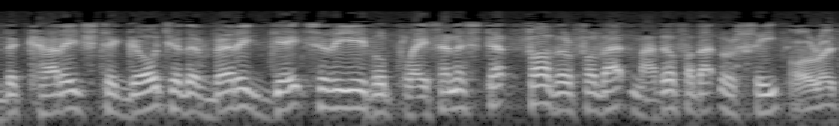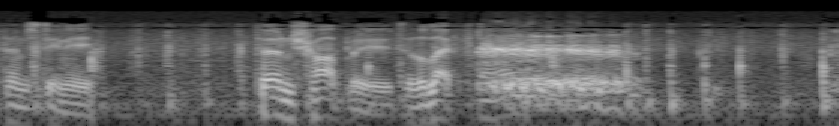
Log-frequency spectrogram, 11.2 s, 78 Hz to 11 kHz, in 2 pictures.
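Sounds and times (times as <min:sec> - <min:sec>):
speech: 0:00.0 - 0:06.4, 0:07.3 - 0:10.0
hooves clopping as a horse is ridden through a stand of black fir: 0:05.2 - 0:11.1
horse neighing: 0:08.8 - 0:10.0.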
